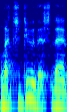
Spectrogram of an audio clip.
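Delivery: exclaiming. Lyle speaks to her after her unfinished question: exclaimed. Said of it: "he exclaimed".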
